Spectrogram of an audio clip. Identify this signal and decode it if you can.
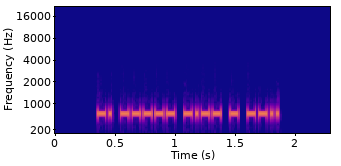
Morse code, heard as a keyed tone, about 62 wpm, 700 Hz. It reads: N0YTZ
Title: Speed Racing - USA Call Signs 50wpm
